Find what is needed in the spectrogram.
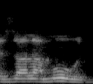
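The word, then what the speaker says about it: ظلموا: Okay, you write an alif extra. And when you pronounce, you say Zalamu, they did wrong.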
